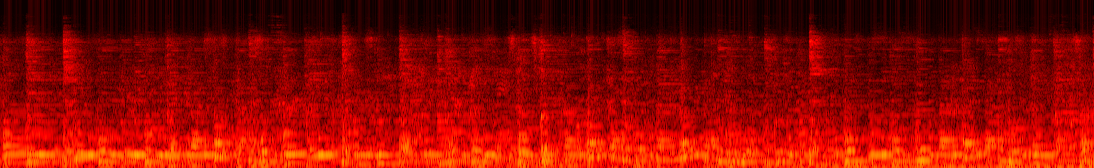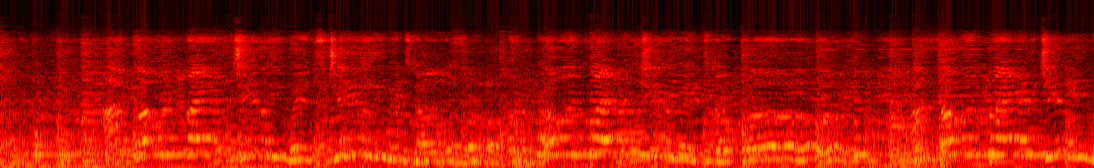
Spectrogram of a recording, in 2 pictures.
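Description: A banjo and a cello banjo playing a tune together, plucked. A woman's singing voice comes in about halfway through.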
